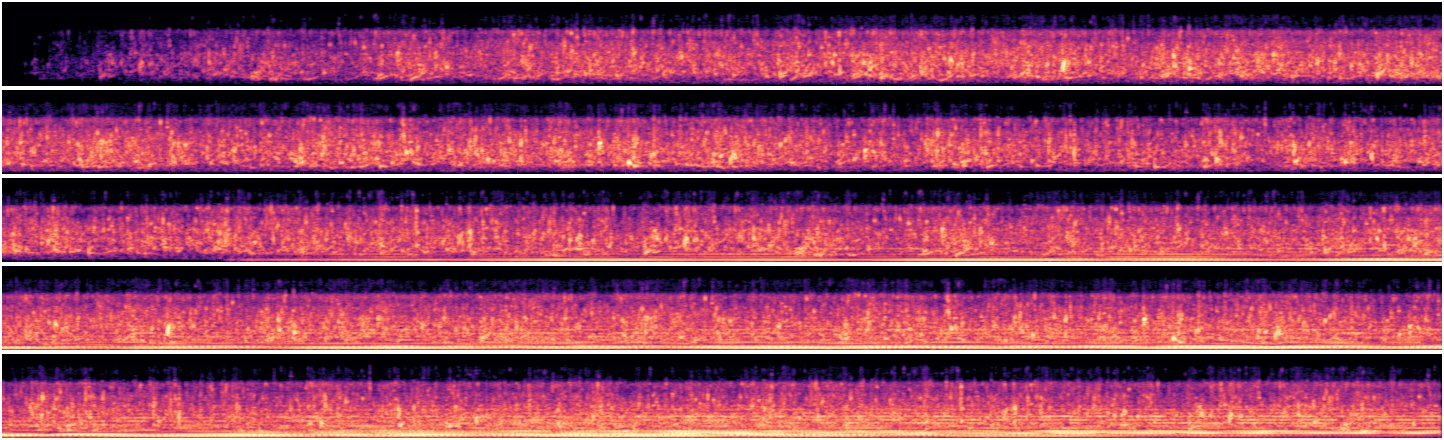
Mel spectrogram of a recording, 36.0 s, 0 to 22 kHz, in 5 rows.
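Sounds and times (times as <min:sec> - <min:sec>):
low music drone: 0:15.6 - 0:36.0
waterfall rushing: 0:15.6 - 0:36.0.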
